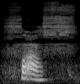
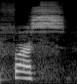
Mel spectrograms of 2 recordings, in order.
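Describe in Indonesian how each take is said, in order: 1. Bunyi s itu tebal dan berat. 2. Bunyi s itu tipis dan ringan. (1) "Fas tebal ya" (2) "jangan baca fas. Kalau baca fas jadi sin"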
